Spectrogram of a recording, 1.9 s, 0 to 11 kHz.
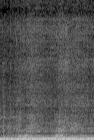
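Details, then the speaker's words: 1973 Honda CB350 Four, new spark plugs, fresh gas, new handlebars: quick throttle blips rising and falling cleanly, smooth even exhaust note, no stumbling; runs decently without choke. "all right so you can see we got the new handlebars on um he's running pretty decent um no choke"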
